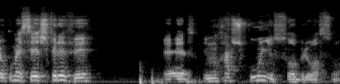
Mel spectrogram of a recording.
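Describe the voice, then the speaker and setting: A man's fairly high voice with lively intonation. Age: 60s. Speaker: writer and poet. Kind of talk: interview. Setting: live stream. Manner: halting, many repetitions.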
